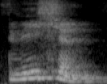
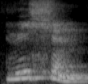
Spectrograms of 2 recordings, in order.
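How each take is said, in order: The two takes are said the same way.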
